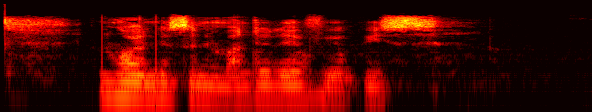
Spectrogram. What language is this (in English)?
Kinyarwanda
